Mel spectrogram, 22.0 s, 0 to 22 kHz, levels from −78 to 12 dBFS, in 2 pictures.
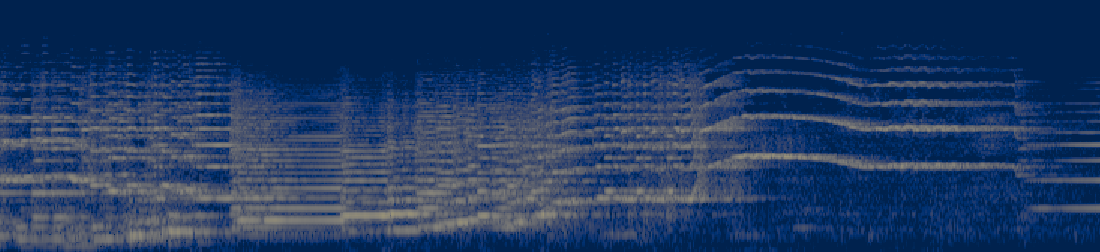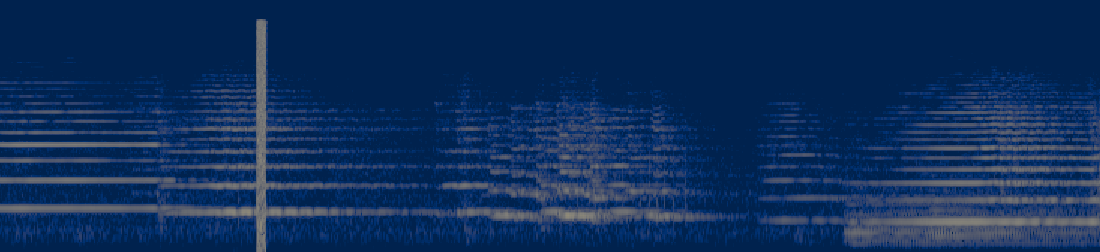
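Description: Samples built from the wrong bytes appear from 13.57 to 13.66 s, a burst of about 90 ms. For that stretch the reader assembles each sample from mismatched bytes, whether shifted by one, swapped in order or misaligned, so the rapidly varying low-order bits land in the most significant position. The result is a sudden blast of loud, harsh broadband noise replacing the sound.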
